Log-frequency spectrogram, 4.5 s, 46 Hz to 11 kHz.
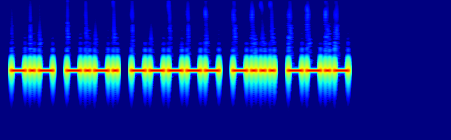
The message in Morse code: KC0BQ

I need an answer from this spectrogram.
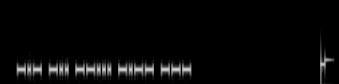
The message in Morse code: KD7YO

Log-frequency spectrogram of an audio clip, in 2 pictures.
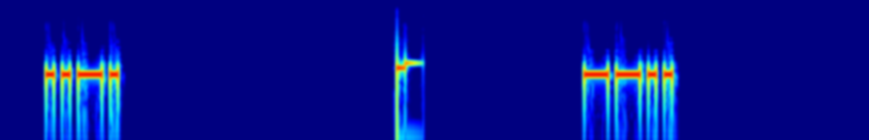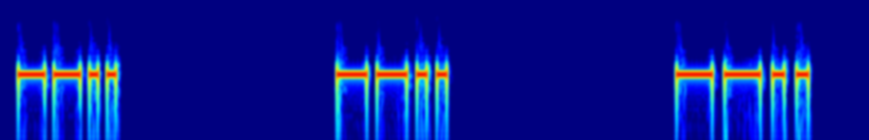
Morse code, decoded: F ZZZZ

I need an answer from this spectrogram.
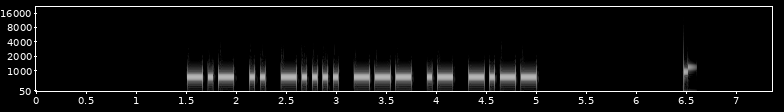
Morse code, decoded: KI6OAY

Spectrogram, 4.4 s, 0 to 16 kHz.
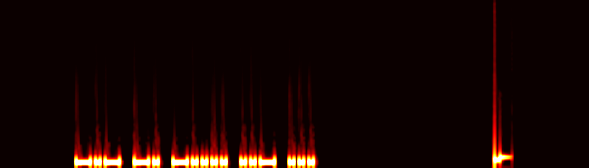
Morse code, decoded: KN6US

